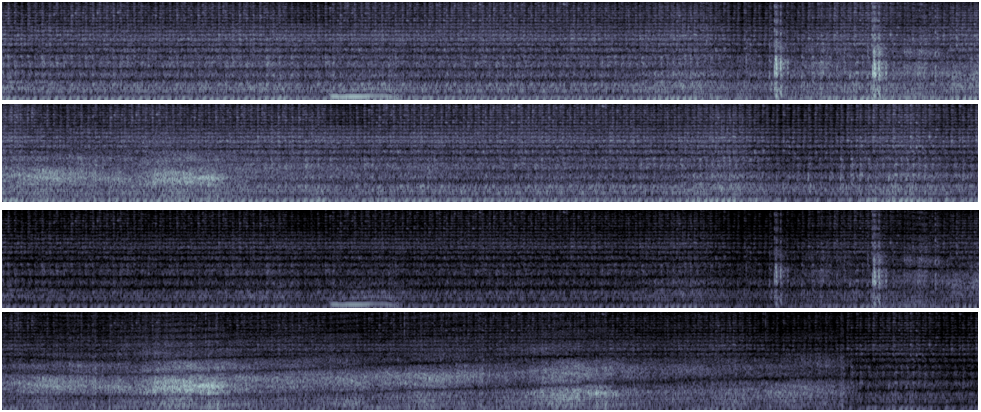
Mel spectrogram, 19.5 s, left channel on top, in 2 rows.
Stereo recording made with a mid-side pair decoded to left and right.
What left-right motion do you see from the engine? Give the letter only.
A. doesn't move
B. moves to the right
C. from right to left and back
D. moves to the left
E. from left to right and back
A.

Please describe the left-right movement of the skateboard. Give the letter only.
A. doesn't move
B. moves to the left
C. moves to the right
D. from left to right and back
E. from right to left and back
C.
